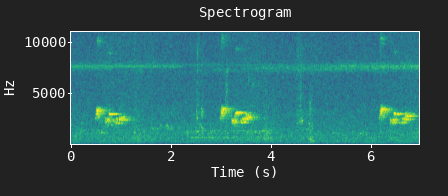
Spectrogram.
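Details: A red-whiskered bulbul sings as a trap decoy to lure wild birds, recorded 15 November 2017. Three brief, sweet warbled phrases come roughly every three seconds, each a quick high-pitched twist. Faint clicks and rustles sound between them.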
